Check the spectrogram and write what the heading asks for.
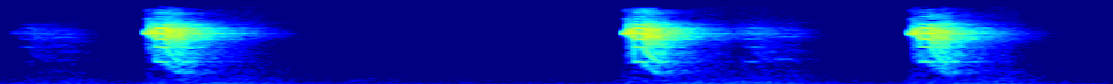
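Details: A faint soft note, then three loud, buzzy, nasal zebra finch calls, the first two about one and a half seconds apart and the third a second later, with quiet between them.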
